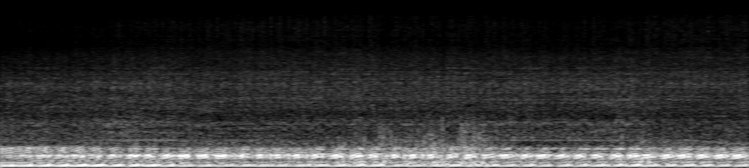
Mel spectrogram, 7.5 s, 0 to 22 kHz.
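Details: Honda CBR954 engine idling before installing a new cam chain: uneven metallic clatter, about three a second, over a steady mid-pitched idle, pointing to a worn, slack cam chain.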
